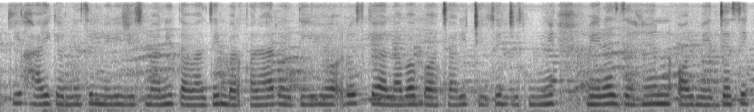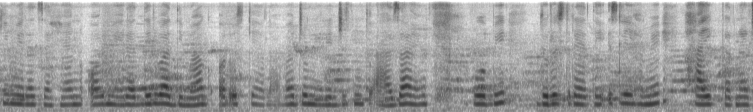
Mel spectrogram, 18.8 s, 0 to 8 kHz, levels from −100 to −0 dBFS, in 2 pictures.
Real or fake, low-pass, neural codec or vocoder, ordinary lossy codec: real; 7.2 kHz; none; none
